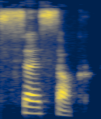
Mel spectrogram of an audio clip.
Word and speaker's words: Sursok: And the surname is Sursok. Like sock, you know, you wear a sock, so it's Sursok.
